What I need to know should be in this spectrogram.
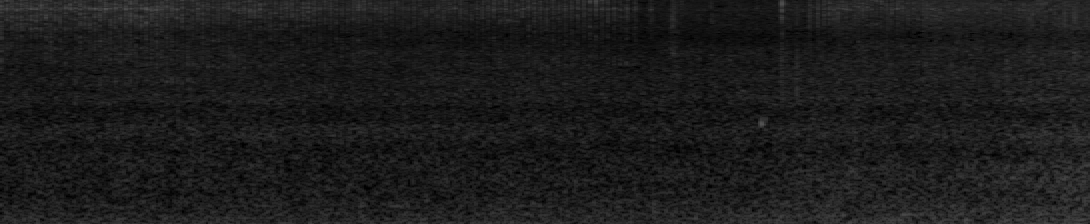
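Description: A bicycle rolls along close by.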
